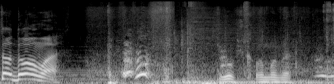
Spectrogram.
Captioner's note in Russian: лай собак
